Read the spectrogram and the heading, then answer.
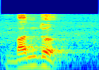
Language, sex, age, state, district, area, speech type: Sindhi, male, 60+, Madhya Pradesh, Katni, rural, read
